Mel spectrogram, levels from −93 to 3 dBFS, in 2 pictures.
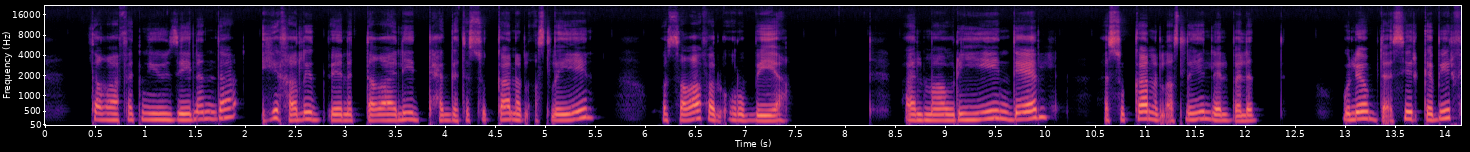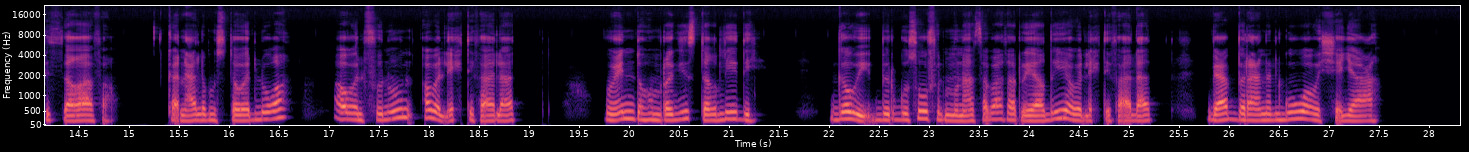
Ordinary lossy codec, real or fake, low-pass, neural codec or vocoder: none; fake; none; vocoder, 48 kHz, 128 mel bands, Vocos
